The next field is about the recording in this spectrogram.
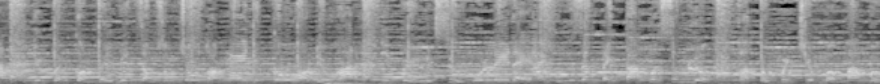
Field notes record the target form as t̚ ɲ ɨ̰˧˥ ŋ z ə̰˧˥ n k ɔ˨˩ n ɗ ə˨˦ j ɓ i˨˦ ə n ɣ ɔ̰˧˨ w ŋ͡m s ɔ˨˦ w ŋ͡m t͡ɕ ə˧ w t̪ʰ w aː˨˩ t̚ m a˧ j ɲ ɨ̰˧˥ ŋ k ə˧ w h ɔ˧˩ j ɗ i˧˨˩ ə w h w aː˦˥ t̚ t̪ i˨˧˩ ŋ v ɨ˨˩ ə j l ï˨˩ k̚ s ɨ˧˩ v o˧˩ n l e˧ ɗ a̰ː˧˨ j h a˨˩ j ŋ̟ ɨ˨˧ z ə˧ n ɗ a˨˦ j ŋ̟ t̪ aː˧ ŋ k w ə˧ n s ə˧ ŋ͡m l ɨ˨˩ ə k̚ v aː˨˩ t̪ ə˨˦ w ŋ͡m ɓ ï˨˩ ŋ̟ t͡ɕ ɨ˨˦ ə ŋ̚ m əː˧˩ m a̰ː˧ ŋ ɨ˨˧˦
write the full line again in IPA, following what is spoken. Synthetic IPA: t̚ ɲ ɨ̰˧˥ ŋ v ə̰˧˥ n k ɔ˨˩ n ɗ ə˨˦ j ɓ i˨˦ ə n z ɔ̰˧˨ w ŋ͡m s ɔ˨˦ w ŋ͡m t͡ɕ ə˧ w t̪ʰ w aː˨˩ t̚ ŋ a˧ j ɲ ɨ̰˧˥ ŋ k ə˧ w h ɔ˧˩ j ɗ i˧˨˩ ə w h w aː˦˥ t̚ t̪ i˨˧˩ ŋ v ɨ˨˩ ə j l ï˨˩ k̚ s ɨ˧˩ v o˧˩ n l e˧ ɗ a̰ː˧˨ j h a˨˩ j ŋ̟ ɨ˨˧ z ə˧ n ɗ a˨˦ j ŋ̟ t̪ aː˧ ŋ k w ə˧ n s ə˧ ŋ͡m l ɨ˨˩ ə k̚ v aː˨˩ t̪ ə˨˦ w ŋ͡m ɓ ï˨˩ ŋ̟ t͡ɕ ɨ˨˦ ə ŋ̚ m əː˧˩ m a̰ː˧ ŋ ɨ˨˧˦

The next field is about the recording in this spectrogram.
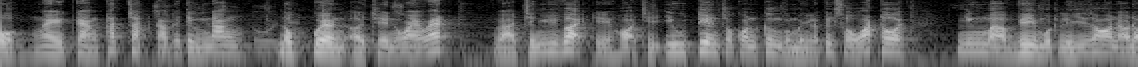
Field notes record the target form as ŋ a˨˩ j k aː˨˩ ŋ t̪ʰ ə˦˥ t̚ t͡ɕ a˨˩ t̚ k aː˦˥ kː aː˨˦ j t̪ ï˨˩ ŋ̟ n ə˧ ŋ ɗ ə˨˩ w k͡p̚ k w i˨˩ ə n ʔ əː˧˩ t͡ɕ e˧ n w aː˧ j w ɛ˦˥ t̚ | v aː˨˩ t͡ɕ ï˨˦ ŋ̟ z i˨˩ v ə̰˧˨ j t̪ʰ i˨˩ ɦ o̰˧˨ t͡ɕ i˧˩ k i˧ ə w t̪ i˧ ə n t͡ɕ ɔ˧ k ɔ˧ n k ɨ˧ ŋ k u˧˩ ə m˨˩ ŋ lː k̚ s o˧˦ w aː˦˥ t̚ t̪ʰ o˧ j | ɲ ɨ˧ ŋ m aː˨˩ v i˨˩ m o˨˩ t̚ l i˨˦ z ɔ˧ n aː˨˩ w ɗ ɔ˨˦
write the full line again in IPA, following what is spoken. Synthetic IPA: ŋ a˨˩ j k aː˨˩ ŋ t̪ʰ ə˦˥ t̚ t͡ɕ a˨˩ t̚ k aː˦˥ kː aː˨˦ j t̪ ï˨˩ ŋ̟ n a˧ ŋ ɗ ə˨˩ w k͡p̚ k w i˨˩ ə n ʔ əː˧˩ t͡ɕ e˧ n w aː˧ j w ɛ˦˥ t̚ | v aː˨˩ t͡ɕ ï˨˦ ŋ̟ v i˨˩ v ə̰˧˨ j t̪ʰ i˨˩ ɦ ɔ̰˧˨ t͡ɕ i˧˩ ʔ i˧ ə w t̪ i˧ ə n t͡ɕ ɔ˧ k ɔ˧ n k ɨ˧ ŋ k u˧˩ ə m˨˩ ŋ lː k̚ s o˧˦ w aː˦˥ t̚ t̪ʰ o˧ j | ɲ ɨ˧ ŋ m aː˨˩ v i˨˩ m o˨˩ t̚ l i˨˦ z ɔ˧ n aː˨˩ w ɗ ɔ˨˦

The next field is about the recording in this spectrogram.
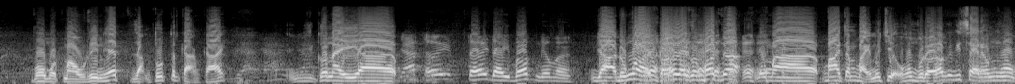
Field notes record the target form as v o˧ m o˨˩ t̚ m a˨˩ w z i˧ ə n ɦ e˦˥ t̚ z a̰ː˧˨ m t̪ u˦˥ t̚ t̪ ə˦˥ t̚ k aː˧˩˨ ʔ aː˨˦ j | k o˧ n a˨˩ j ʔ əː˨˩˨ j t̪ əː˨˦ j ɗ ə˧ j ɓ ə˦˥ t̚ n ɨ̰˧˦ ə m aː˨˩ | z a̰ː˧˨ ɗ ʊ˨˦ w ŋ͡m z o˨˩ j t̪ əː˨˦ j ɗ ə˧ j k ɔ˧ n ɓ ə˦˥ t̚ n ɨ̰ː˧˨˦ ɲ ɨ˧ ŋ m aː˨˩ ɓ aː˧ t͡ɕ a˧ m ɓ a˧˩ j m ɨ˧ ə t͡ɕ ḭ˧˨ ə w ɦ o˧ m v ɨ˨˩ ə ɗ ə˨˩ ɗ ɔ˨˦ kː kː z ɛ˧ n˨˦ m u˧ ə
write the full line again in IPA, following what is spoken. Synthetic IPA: v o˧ m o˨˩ t̚ m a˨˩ w z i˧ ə n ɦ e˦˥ t̚ z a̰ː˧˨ m t̪ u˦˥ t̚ t̪ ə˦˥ t̚ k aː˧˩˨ k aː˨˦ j | k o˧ n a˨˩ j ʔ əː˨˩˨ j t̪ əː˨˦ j ɗ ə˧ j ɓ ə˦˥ t̚ n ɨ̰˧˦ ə m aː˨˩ | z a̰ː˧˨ ɗ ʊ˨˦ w ŋ͡m z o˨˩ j t̪ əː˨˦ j ɗ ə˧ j k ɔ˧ n ɓ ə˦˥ t̚ n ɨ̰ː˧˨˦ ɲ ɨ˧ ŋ m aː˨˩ ɓ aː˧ t͡ɕ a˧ m ɓ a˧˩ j m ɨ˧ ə t͡ɕ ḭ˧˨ ə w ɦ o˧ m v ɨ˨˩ ə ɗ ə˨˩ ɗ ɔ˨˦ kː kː s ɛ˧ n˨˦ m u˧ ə

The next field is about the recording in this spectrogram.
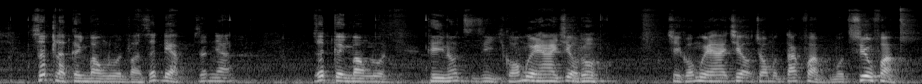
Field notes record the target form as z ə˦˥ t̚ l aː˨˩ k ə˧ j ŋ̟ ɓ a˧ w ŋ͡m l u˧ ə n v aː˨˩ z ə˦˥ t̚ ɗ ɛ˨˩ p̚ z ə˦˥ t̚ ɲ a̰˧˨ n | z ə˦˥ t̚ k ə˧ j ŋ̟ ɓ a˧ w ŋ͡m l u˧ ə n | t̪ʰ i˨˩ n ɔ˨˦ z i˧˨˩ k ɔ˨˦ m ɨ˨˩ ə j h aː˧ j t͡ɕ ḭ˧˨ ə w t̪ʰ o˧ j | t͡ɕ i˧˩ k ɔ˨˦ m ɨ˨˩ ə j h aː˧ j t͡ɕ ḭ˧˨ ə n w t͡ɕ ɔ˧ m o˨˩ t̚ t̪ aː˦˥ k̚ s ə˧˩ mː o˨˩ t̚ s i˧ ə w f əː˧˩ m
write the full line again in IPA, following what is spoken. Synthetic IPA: z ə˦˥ t̚ l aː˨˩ k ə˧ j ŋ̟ ɓ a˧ w ŋ͡m l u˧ ə n v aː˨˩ z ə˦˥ t̚ ɗ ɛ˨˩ p̚ z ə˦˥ t̚ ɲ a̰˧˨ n | z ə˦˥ t̚ k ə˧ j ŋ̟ ɓ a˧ w ŋ͡m l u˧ ə n | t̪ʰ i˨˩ n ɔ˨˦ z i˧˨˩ k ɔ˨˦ m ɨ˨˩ ə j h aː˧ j t͡ɕ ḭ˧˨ ə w t̪ʰ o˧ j | t͡ɕ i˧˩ k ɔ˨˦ m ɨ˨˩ ə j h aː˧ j t͡ɕ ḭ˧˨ ə w t͡ɕ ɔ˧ m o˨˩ t̚ t̪ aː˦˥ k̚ f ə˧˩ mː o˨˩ t̚ s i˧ ə w f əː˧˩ m

